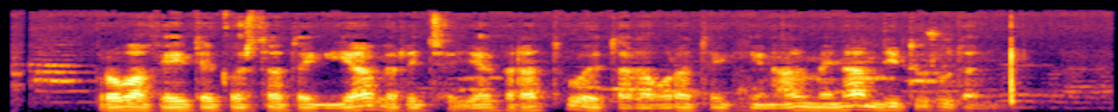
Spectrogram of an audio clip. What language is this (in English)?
Basque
